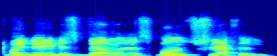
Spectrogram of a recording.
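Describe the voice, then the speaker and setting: A man's voice: on the high side, animated, slow pace, sharp tone, heavily acted. A man voicing a stern German woman hotel manager who talks in a clipped, vaguely menacing way. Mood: cold, clipped. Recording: dull lo-fi recording.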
